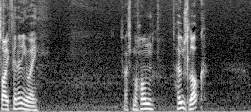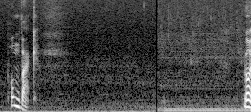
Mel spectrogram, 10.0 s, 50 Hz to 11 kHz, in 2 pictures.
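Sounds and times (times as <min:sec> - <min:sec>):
pond vacuum motor humming: 0:08.2 - 0:10.0.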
